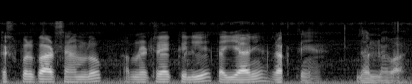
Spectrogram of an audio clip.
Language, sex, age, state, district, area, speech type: Hindi, male, 30-45, Madhya Pradesh, Hoshangabad, rural, spontaneous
